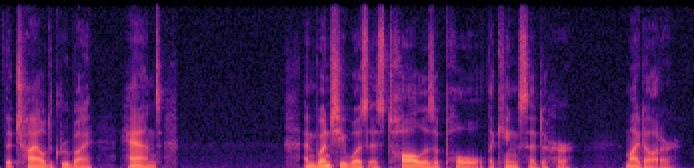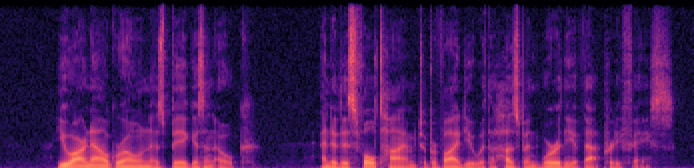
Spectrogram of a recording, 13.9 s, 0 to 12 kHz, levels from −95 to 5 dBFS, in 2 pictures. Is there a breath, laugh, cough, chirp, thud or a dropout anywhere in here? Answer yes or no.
no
